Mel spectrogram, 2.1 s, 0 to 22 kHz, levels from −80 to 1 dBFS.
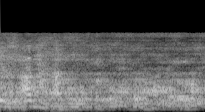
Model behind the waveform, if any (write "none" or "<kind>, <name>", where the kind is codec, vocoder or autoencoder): codec, SNAC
